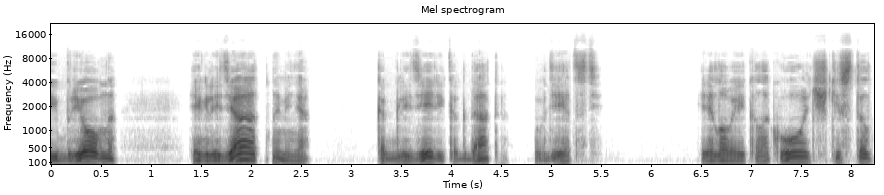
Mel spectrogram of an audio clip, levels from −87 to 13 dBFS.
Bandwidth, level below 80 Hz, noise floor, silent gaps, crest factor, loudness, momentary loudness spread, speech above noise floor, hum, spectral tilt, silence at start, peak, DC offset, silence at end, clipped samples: 10 kHz; -56 dBFS; -77 dBFS; none; 20 dB; -20 LUFS; 19 LU; 58 dB; none; -6 dB/octave; 0 s; 0 dBFS; under 0.1%; 0 s; under 0.1%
